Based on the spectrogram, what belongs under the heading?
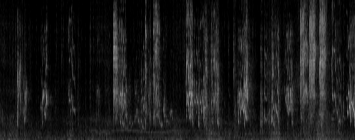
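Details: Happy budgerigar breeding pair producing separated short bursts of high, scratchy squawking chirps, sparse at first and then coming closer together toward the end.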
